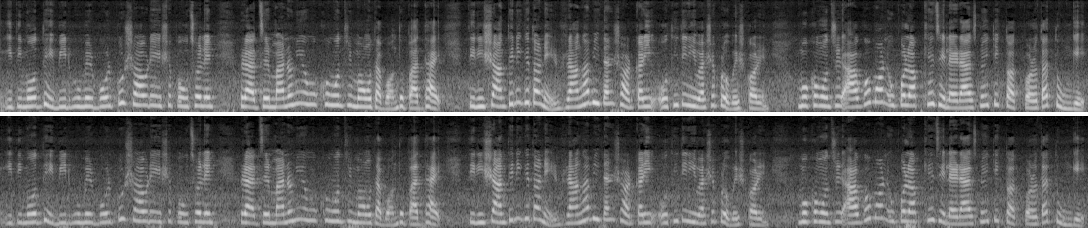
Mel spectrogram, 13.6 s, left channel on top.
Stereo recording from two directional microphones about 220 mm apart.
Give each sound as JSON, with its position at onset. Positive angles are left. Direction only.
{"t": 0.1, "sound": "a woman's voice", "side_deg": 20}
